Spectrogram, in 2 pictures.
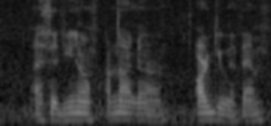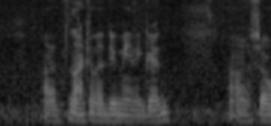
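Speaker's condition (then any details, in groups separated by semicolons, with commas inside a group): Spastic diplegia cerebral palsy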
